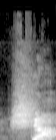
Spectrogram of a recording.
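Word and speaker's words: chien: yes jake you're right you have shah shia and chaval so you can just pretend the dog the cat and the horse are having a secret conference so sha is cat shia is dog and cheval is horse so remember shh that's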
